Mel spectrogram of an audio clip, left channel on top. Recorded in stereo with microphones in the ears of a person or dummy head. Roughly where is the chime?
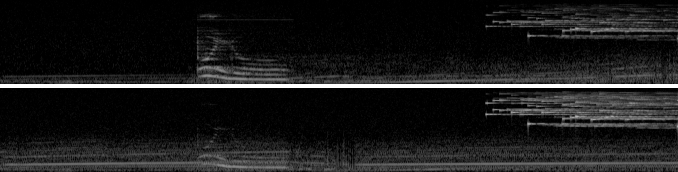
Right.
